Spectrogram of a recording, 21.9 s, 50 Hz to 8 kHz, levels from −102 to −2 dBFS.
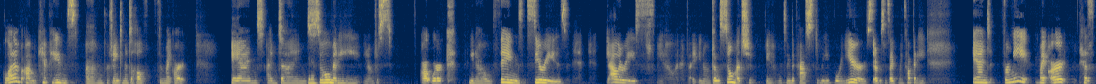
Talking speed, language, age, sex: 155 wpm, English, 10-29, female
